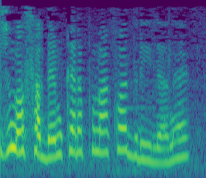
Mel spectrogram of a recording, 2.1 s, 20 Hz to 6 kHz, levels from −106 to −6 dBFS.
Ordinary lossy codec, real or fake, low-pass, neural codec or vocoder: MP3, 32 kbps; real; 5.4 kHz; none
